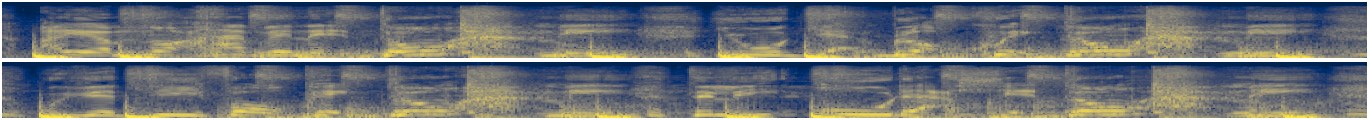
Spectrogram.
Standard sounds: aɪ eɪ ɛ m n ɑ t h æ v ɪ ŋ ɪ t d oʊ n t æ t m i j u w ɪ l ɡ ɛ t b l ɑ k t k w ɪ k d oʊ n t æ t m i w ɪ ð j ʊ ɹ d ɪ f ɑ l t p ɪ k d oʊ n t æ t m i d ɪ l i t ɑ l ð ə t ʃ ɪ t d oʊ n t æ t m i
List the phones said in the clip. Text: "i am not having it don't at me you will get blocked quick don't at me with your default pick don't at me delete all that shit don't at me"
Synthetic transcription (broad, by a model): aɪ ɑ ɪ m n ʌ t h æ v ɪ ŋ ɪ t d oʊ n t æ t m i j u w ɪ l ɡ ɛ t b l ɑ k k w ɪ k d oʊ n t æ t m i w ɪ ð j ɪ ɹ d ɪ f ɑ l t p ɪ k d oʊ n t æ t m i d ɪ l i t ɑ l ð ə t ʃ ɪ t d oʊ n t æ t m i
